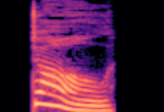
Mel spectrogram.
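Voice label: "dhal", British English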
